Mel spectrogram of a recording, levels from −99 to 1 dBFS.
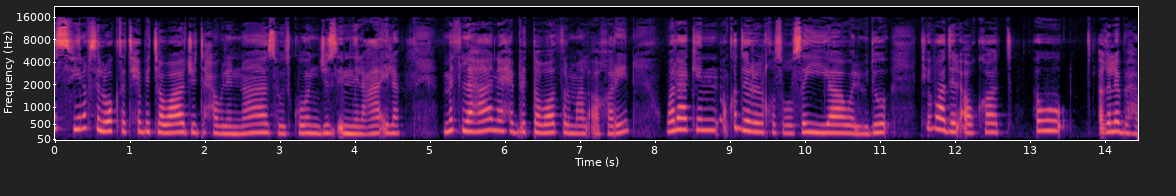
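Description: A speech recording with no audible technical fault anywhere in it.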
